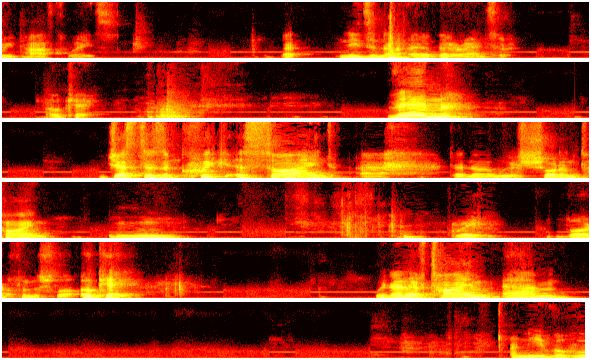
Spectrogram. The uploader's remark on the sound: Zoom Class 5/10/20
